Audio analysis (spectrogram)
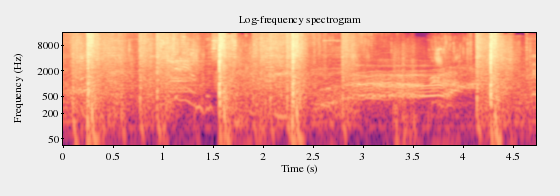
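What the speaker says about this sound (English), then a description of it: "Shoot that armored zombie." Gunfire aimed at an armored zombie in Resident Evil Resistance, with several loud, sharp shots spaced a second or so apart amid chaotic game noise and a voice speaking in the background.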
